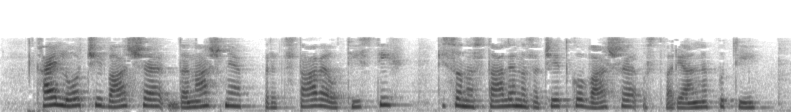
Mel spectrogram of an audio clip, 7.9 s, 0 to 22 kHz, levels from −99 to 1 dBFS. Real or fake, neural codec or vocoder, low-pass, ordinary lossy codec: real; none; 5.4 kHz; MP3, 24 kbps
